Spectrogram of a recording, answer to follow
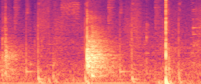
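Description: Kitchenware knocking on a counter as it is handled: a dull knock just before a second in, then a sharp click about half a second later. Faint background music underneath.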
